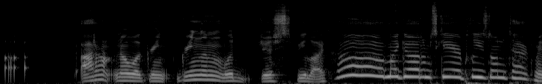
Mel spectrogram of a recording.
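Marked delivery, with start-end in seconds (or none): 3.4-5.4 high-pitched panicky pleading voice; put-on scaredy-cat squeal; mock frightened.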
